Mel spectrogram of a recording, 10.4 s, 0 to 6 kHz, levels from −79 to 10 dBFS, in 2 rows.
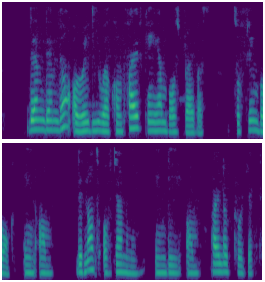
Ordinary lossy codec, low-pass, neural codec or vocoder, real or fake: MP3, 32 kbps; 5.4 kHz; none; real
